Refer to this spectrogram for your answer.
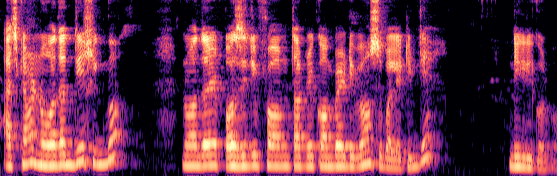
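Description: A woman's voice: fairly low pitch, quick pace, mellow. A woman explaining grammar rules step by step, patiently checking that her students follow. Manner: patient, checks in with "ঠিক আছে?", mixes English terms into Bengali. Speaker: English grammar teacher.

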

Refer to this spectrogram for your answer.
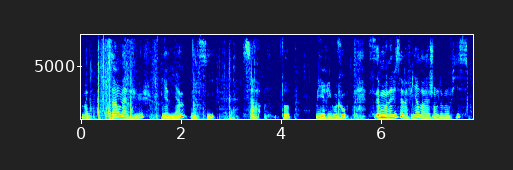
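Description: A middle-aged woman with a French accent chats her way through an unboxing, excitable and talkative, repeating words and filling pauses. Her voice is mellow and dark-toned. A faint hiss of noise sits under the recording. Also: medium pitch. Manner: chatty and excitable, lots of fillers and repeated words. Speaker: vlogger. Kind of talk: casual unboxing chat.

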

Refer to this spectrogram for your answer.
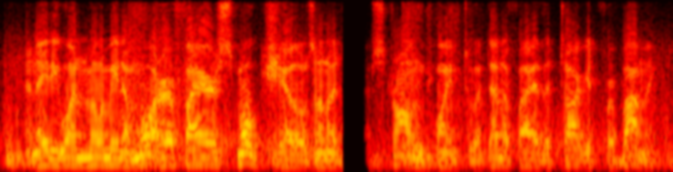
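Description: A man reading a scripted wartime newsreel narration in a formal, measured announcing manner, heard on an old 1940s newsreel soundtrack. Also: mid-range voice. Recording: noisy, hissy 1940s newsreel film soundtrack.

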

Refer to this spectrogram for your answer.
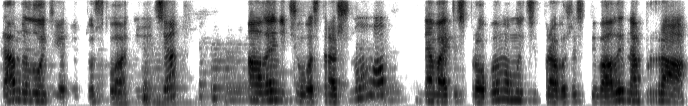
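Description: A woman's voice: medium pitch, expressive, unhurried, sharp tone, soft background music. A woman vocal teacher leading a children's singing lesson, patient and encouraging, using diminutives and checking in with a questioning "right?".

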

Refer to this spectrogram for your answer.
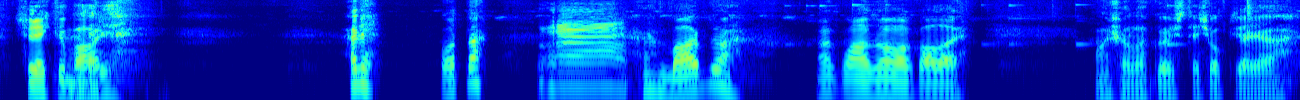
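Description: A young man vlogging outdoors in a village pasture, chatting to viewers and calling out loudly to his animals. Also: a little high, no room sound. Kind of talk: casual chat to camera.

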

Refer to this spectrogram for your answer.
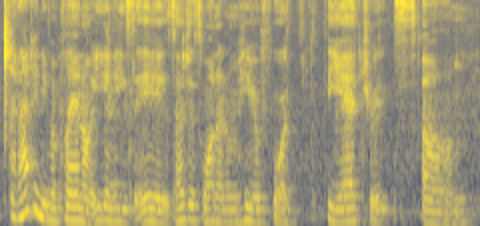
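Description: An American woman with a slightly low voice hosts a casual eating video. She talks around mouthfuls and pauses to chew. The indoor recording has clear background noise. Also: steady tone, dark tone. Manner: talking with food in mouth, pausing to chew. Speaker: mukbang video host. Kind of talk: casual chat while eating. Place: indoor room.

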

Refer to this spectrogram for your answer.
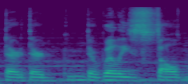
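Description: A man's voice: medium pitch, little pitch movement, a little slow, over music. A man co-hosting a let's play, joking crudely and giggling through casual commentary.

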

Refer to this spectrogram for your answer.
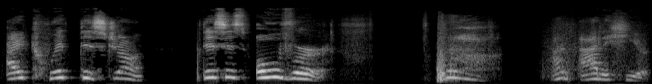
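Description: A home toy play video where one storyteller improvises every character in a slow, halting, playful way. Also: sits high, expressive, slight background noise.

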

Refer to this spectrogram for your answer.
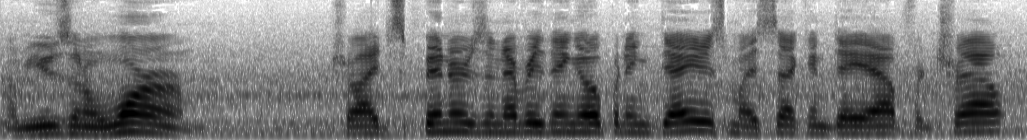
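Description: A man with a fairly high voice narrates his fishing outing in a chatty, plainspoken way, recorded outdoors on a handheld camera by a creek. Faint traffic hum from a nearby bridge sits behind him. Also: fairly quick. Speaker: fishing vlogger. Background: faint traffic noise.

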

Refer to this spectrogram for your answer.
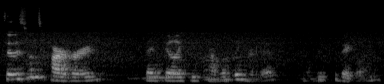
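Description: A woman's voice: fairly low pitch, fast. A young woman from Boston gives a casual presentation to a class of English learners, chatting loosely with many fillers. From Boston, USA. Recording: echoey room with background noise.

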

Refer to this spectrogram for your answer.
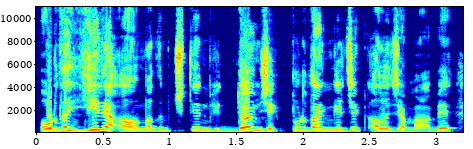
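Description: Fast-talking excitable man analysing charts. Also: high-pitched. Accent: Turkish. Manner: excitable, chatty, addresses viewers as friends and 'abi'. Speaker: crypto analysis host. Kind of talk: casual chart analysis talk.

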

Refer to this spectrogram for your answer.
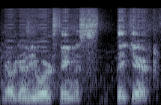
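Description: A man's voice: on the high side, little pitch movement, normal speed, darkish tone, a little hiss or hum, rough recording. A young man, a native French speaker, chatting casually to a handheld phone as a travel vlogger. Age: young adult.

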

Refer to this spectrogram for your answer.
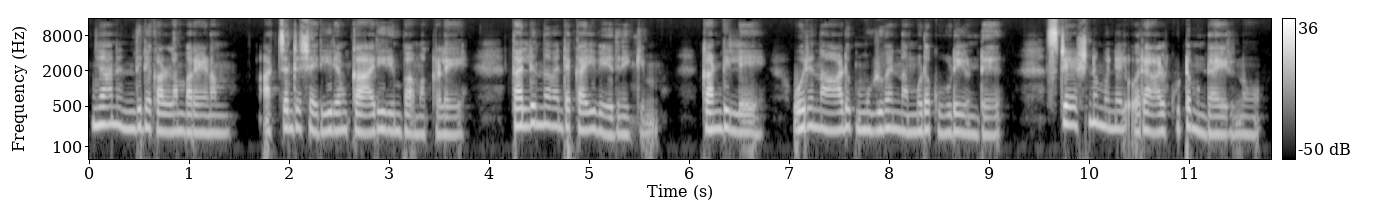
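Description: A woman voicing a steady, protective middle-aged father who speaks firmly, in a warm, dry reading. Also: medium pitch, moderate pace, dry recording, natural voice. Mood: reassuring. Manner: firm, reassuring.

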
